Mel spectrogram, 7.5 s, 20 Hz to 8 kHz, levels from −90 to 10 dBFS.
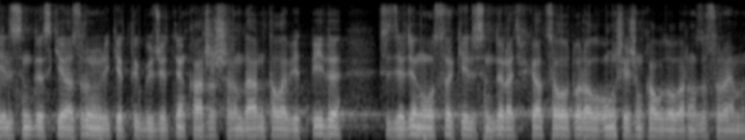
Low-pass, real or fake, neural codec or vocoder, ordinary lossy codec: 7.2 kHz; real; none; none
